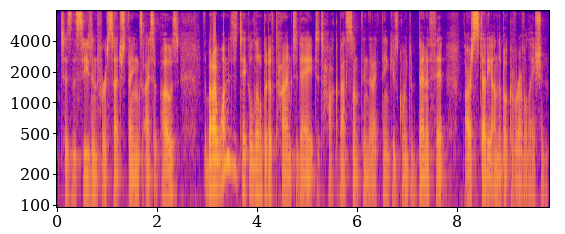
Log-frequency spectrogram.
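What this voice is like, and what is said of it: Strained, hoarse voice. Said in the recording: “as you may be able to tell, I am losing my voice.”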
